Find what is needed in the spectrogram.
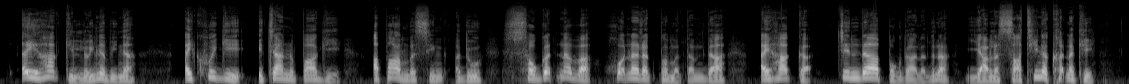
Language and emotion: Manipuri, angry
